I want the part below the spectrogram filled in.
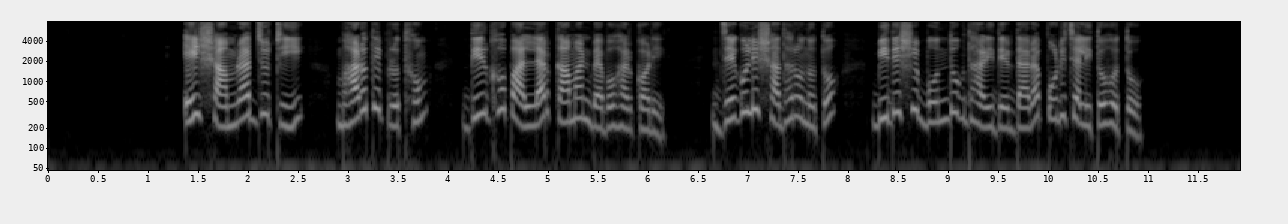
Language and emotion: Bengali, neutral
